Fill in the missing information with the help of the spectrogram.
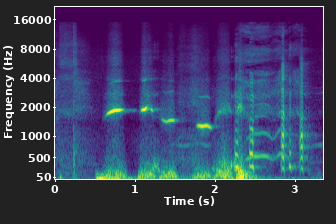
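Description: Someone whistles a short pop-style melody up close, a run of clear sustained notes stepping up and down in pitch, with breathy noise underneath and no talking.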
